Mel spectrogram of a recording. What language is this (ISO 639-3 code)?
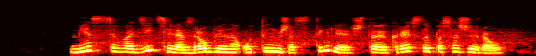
bel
